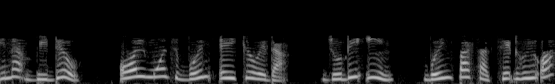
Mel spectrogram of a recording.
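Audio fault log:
throughout: AAC compression, heavy and likely at about 16 kbps; speech sounds dull and smeared, and a spectrogram shows a flat ceiling at 3.8 kHz with nothing above.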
